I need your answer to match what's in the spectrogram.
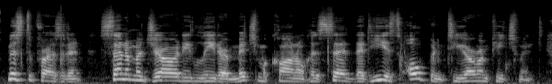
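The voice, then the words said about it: Boston accent. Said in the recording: “with the Boston accent.”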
